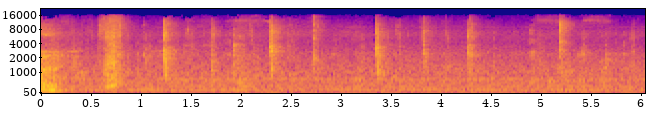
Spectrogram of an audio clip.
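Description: A person chewing a mouthful of food close to the microphone: wet, sharp mouth clicks at irregular intervals, about two a second, after a louder mouth noise at the very start.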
